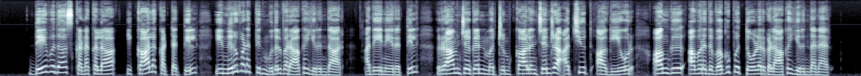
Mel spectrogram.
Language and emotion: Tamil, neutral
